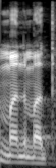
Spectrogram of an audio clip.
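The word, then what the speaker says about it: Monmouth: Number 3 पे हमारे पास आ जाता है जॉफ्री ऑफ मनमथ, इसको आपने मनमथ बोलना है, जॉफ्री ऑफ मनमथ।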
